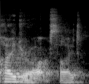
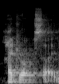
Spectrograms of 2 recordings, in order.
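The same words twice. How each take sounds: First: Hydroxide stretched wrongly into hydro-oxide; mispronounced with double O. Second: Said in the usual way. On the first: Shown as a demonstration. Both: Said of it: "it's just the one O".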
